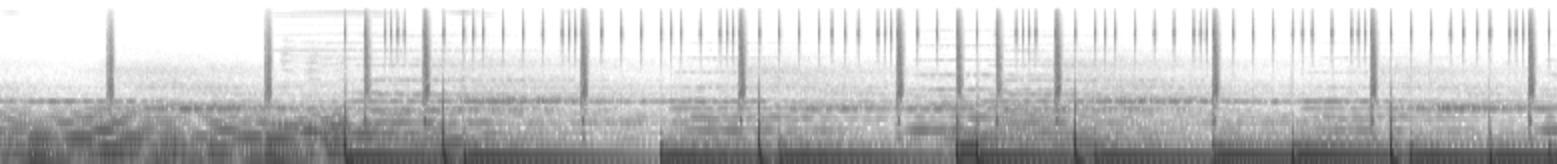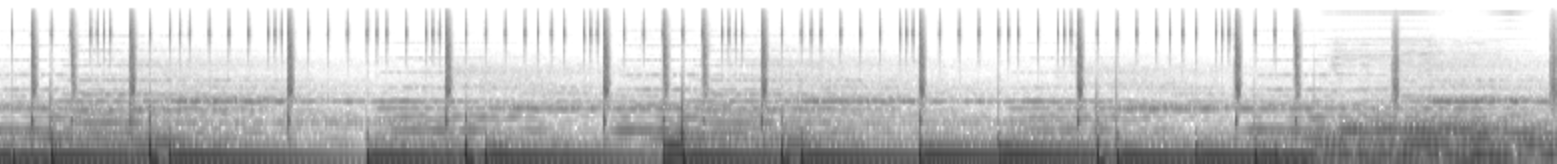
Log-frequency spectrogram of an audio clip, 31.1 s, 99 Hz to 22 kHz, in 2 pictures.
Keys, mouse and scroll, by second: 11.4 ctrl+z, 14.8-24.9 drag, 25.3-25.9 scroll down 3, 28.6-31.1 drag.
